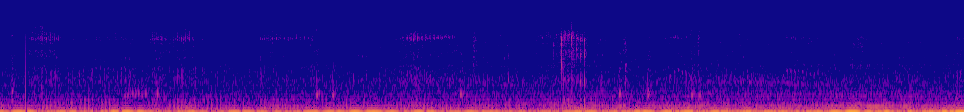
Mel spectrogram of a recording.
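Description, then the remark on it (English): A pet cat named Lucifer Sabrina, also called Lucy, purrs steadily, a low continuous rumbling drone with a soft rhythmic pulse, punctuated by faint clicks and small rustles, with no talking. “I don't know if you can hear that, but that was a brief purr interlude brought to you by my cat, Lucifer Sabrina, also known as Lucy, Lulu, Lululemon, or a little butt nug that fell out of somebody's butt.”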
